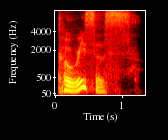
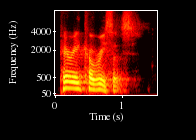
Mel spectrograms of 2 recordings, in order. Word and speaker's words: Perichoresis: Peri, Perichoresis. – Very good. Very good. Perichoresis.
